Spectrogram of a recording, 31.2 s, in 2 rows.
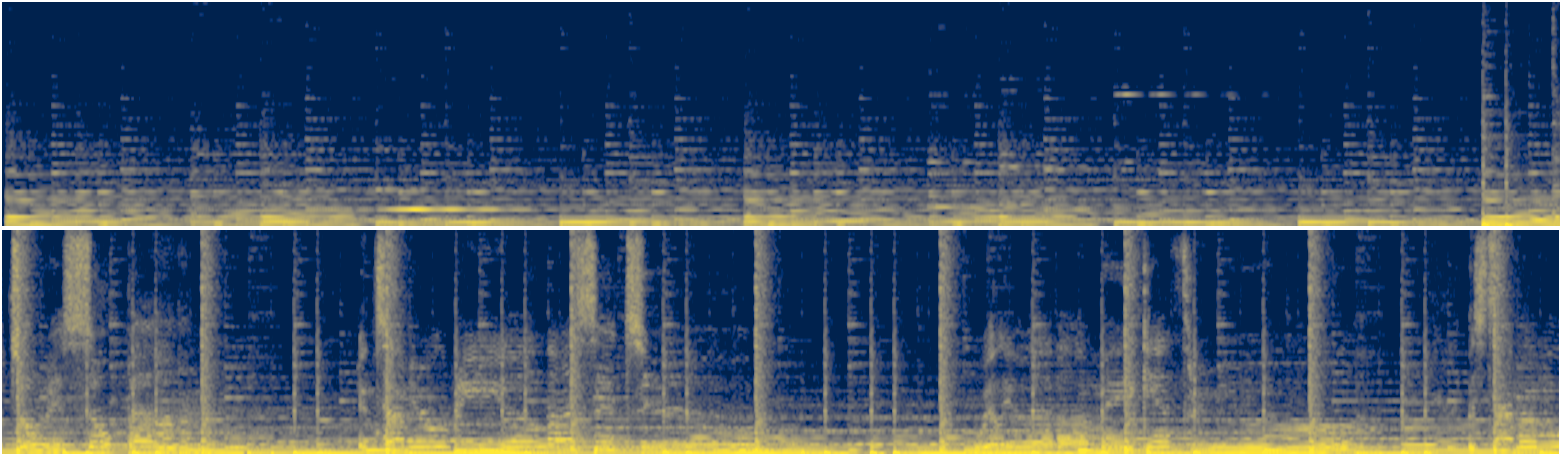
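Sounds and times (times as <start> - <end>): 
gloomy music: 0.0 - 31.1.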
